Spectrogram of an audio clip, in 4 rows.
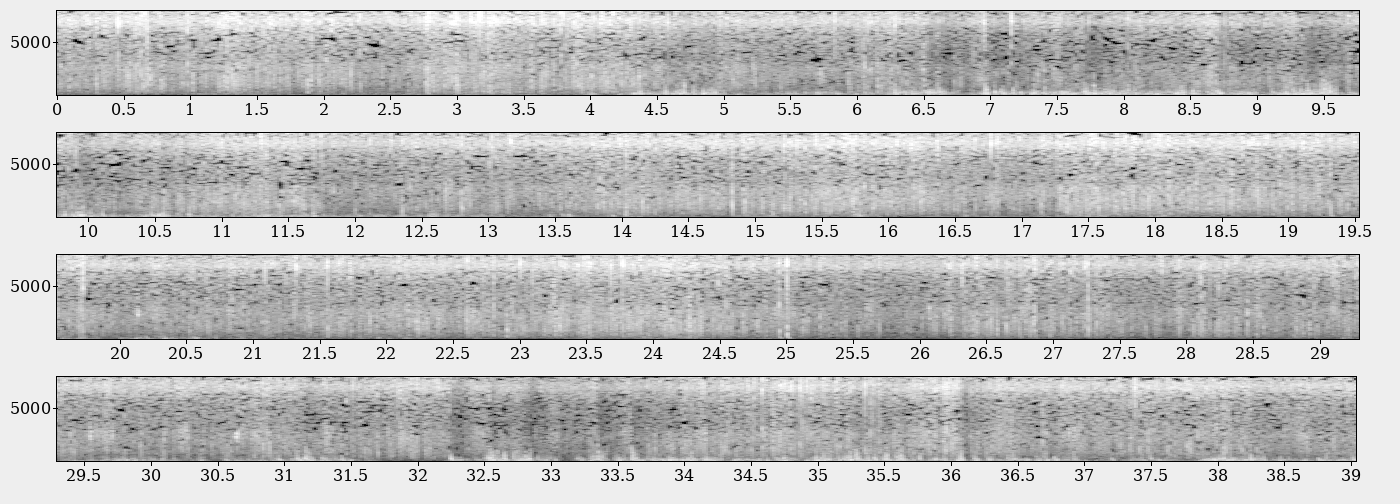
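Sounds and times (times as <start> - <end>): heavy rain falling: 0.0 - 39.0.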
